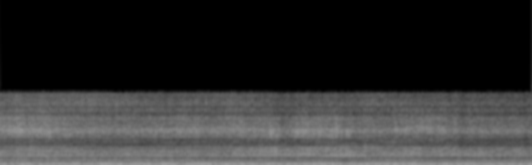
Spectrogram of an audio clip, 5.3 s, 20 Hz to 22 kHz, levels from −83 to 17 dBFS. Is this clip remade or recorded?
recorded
